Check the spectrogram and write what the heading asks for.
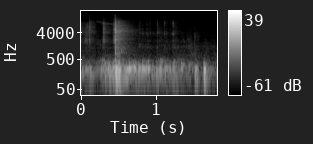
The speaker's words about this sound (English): We're going to open up a can. We're going to pour it into a glass. We're going to let it settle the way that you should. And we're going to see what happens. So here goes the open.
